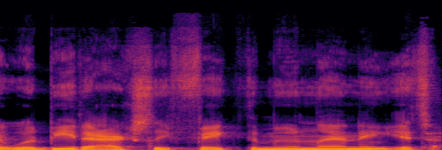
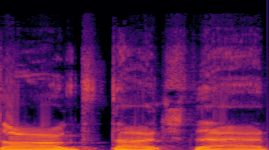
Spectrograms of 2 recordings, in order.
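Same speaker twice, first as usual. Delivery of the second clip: put-on Russian accent, higher pitched; 7 semitones higher than usual. Retelling a scene: imitating the Russian cosmonaut from Armageddon. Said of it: "that Russian, the Russian cosmonaut from, uh, Armageddon".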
